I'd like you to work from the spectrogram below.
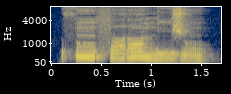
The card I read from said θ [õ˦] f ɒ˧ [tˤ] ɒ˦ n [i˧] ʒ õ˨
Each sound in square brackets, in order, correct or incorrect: correct, incorrect: ɾ, correct

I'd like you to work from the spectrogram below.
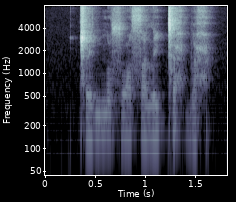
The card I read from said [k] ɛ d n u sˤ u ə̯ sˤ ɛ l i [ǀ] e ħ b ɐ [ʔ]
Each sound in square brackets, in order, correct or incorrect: incorrect: ǁ, correct, incorrect: ħ

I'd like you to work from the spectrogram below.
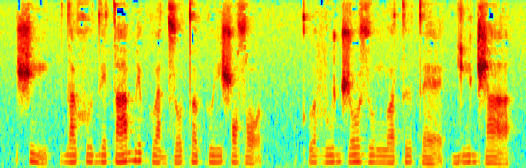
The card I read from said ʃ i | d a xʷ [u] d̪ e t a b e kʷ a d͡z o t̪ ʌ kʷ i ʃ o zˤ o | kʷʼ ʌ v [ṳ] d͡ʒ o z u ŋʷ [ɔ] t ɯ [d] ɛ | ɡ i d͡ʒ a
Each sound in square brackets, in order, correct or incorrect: incorrect: ɯ, incorrect: u, incorrect: ʌ, incorrect: t̪

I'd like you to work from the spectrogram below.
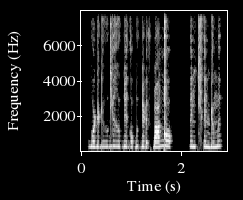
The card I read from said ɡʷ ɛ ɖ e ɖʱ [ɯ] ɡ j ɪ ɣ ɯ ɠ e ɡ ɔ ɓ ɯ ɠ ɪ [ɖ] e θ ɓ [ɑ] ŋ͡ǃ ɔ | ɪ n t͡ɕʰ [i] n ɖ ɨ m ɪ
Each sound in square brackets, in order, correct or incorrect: correct, incorrect: ɽ, correct, incorrect: e

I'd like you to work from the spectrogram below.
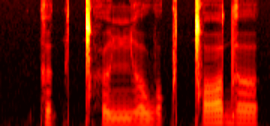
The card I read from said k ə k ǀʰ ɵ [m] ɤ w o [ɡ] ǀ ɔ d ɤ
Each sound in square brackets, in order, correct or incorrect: incorrect: ɲ, incorrect: k

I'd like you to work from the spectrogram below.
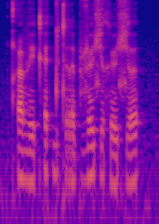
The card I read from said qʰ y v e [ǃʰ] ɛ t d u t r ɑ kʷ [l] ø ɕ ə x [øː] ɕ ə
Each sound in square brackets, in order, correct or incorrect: incorrect: kʰ, incorrect: ɮ, incorrect: ø

